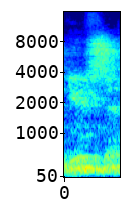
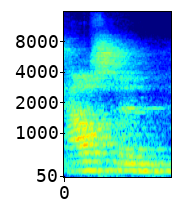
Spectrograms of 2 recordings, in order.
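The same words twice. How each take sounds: First: The first syllable sounds like 'hughes'. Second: The first syllable sounds like 'house'. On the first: The speaker calls it wrong. "they kept saying Houston" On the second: The speaker calls it right. "you don't live in a Hughes, you live in a house"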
